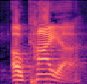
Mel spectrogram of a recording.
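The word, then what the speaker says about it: Kaia: How do you spell it? Kaya. K-A-I-A. Kaya.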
